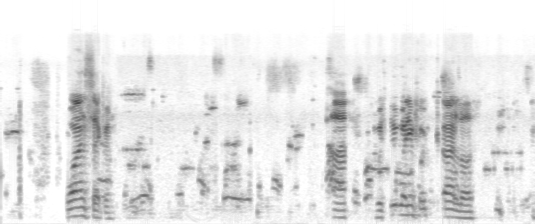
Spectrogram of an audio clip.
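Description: Another man talks over an online call.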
